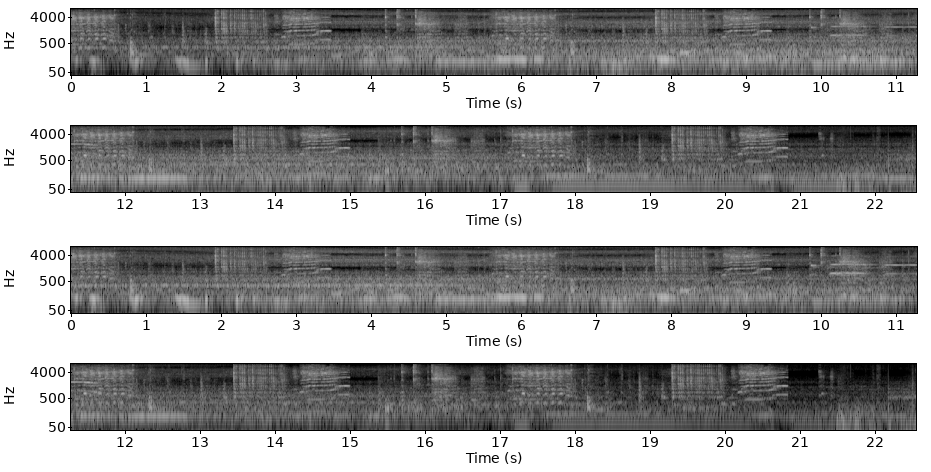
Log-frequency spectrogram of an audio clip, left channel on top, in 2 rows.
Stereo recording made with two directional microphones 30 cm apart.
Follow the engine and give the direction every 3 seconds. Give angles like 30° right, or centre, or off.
50° right, 30° right, centre, 30° left, 40° left, 50° left, 60° left, 60° left.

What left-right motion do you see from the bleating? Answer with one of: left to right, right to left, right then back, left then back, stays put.
stays put.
